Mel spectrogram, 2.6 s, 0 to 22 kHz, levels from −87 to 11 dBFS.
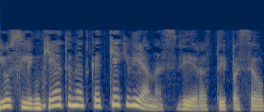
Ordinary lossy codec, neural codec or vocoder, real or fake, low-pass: MP3, 32 kbps; none; real; 7.2 kHz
